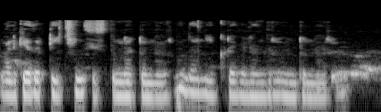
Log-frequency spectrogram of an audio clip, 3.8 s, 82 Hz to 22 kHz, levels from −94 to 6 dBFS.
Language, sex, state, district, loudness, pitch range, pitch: Telugu, female, Andhra Pradesh, Anantapur, -19 LUFS, 180-210 Hz, 190 Hz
